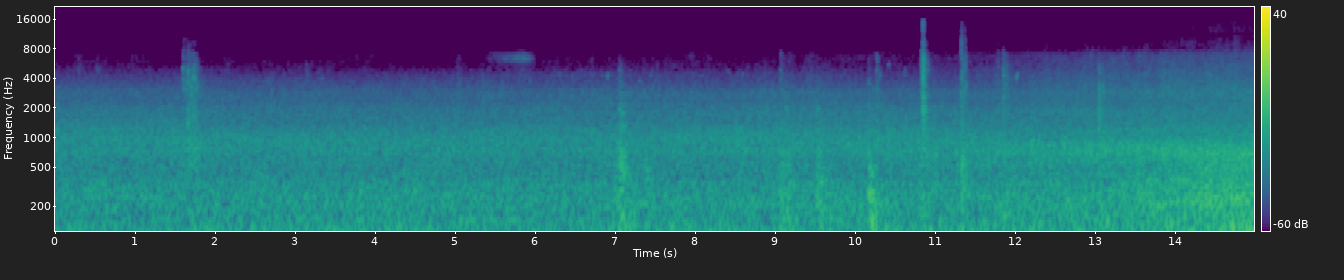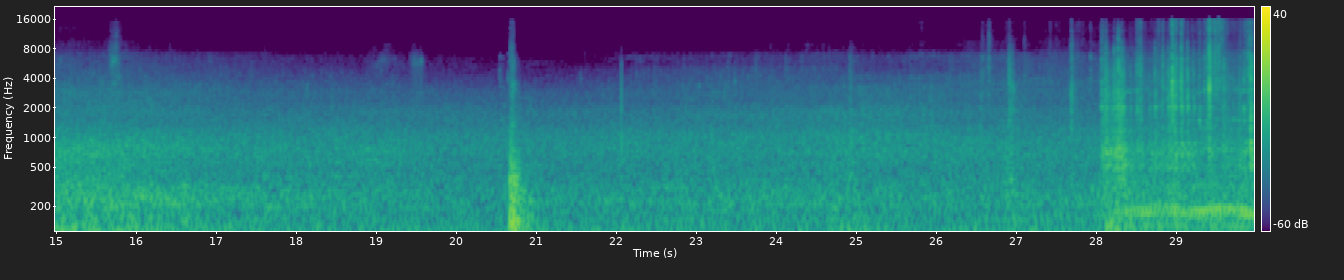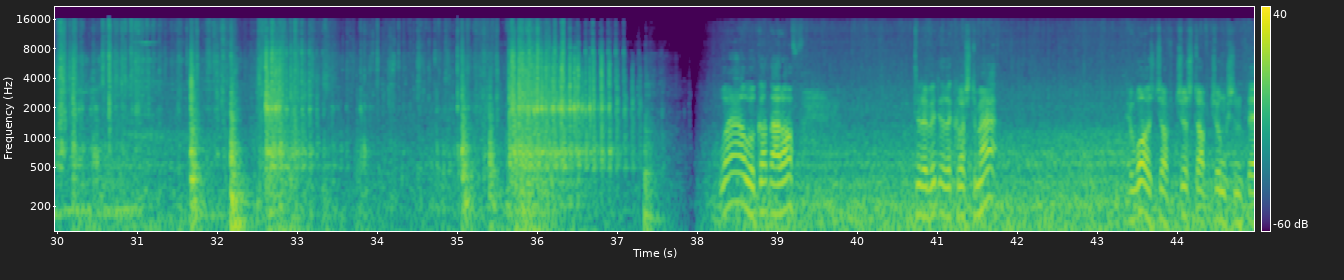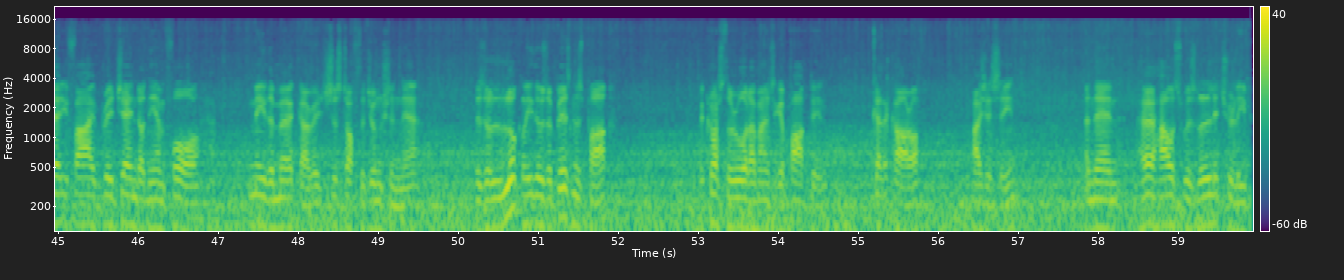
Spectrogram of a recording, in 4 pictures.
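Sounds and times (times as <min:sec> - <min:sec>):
low rumble: 0:28.0 - 0:34.7, 0:38.1 - 0:59.9
metal clanks and knocks: 0:28.1 - 0:37.8.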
